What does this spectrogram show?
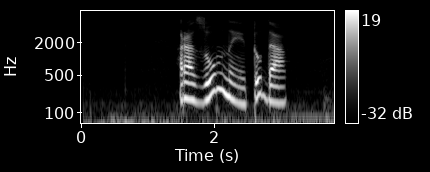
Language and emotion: Russian, neutral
